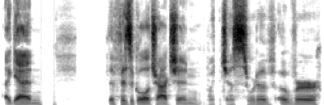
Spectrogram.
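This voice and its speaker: A man's voice: little pitch movement, a little slow. A man in his thirties in casual chat, teasing his friend and swinging his voice up when he mocks. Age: 30s. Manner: teasing, jumps high when mocking. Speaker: podcast guest. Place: Los Angeles.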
